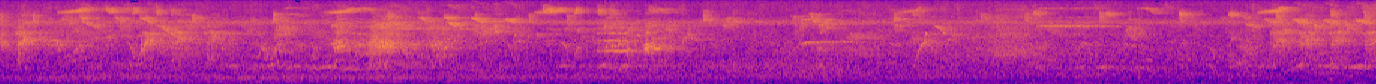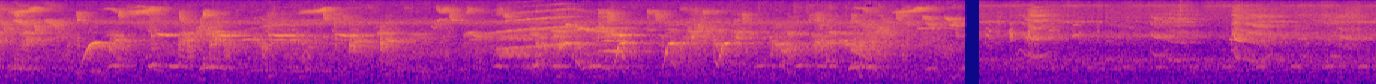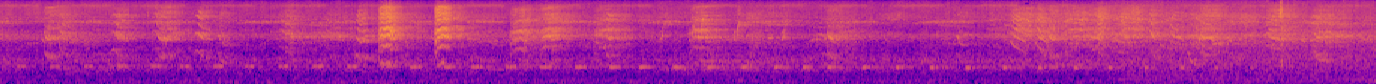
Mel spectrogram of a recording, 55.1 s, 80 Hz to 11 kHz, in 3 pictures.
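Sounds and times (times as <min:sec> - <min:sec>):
birds chirping and singing: 0:00.0 - 0:31.2, 0:31.8 - 0:55.0.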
